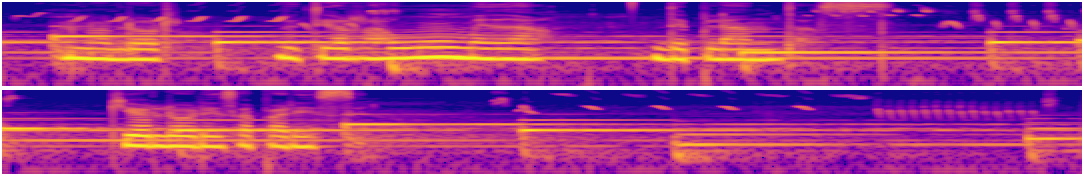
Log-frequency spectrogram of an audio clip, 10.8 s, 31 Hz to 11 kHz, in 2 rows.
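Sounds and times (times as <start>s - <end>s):
small birds chirping in a forest: 0.0s - 10.7s
speech: 0.2s - 5.4s, 6.0s - 7.3s.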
